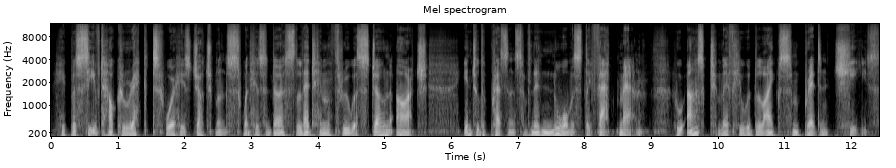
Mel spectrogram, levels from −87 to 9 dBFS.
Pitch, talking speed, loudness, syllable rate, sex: 95 Hz, 170 wpm, -21 LUFS, 4.4 syllables/s, male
